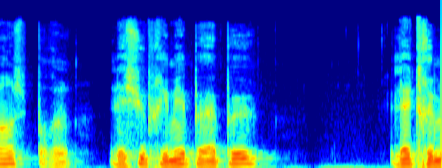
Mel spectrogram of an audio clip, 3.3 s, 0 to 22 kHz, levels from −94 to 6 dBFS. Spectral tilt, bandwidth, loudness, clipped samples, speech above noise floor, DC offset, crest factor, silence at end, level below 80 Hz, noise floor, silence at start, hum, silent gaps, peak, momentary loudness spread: -7.5 dB/octave; 13.5 kHz; -20 LUFS; under 0.1%; 36 dB; under 0.1%; 16 dB; 0 s; -44 dBFS; -54 dBFS; 0 s; none; none; -4 dBFS; 16 LU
